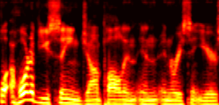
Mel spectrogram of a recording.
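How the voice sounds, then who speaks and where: Against a very clean recording with a silent background, a man with an unremarkable speaking voice talks at a moderate pace in a fairly low pitch. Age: 60s. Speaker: podcast host. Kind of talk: casual interview chat.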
